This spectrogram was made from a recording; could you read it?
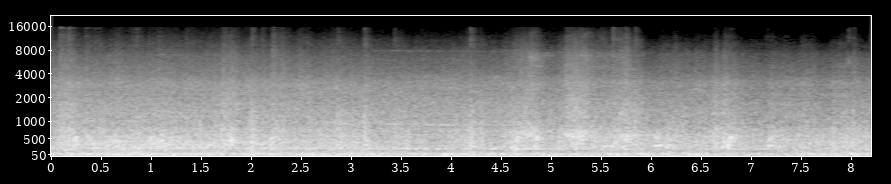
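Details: Toei 5300 series set 5315, Mitsubishi GTO-VVVF, on Keikyu line limited express Misakiguchi–Kanazawa-bunko, in-car recording; steady rail rumble and wheel clatter with a faint odd tone on top, abnormal traction inverter noise.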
